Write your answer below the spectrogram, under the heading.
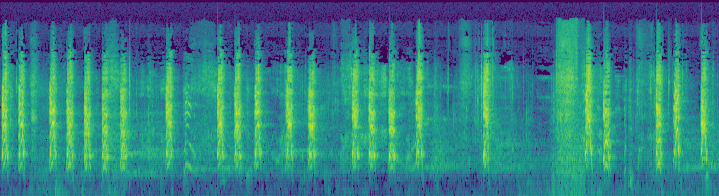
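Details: Dog at play with a ball, giving rapid, sharp barks in quick runs, about thirty in all, with short pauses between volleys and one brief rustling noise near the end.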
